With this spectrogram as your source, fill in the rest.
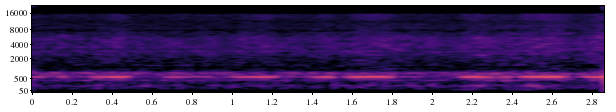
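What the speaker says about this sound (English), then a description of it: "We can hear the Morse code of the M12 number station out of spy number station out of Moscow, Russia" Morse code from the M12 Russian spy number station out of Moscow comes over shortwave radio as a thin, steady tone keyed in short and long beeps, half-buried in hissing, fluttering static.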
